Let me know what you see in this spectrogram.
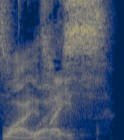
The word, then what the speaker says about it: Wise: How do you say his last name? Wise? – Wise. – Wise. He's from Indiana, so I didn't think it would go with the full German W, but you never know.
